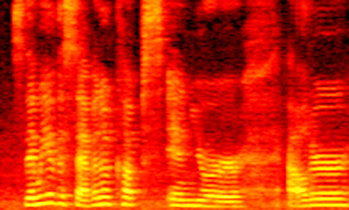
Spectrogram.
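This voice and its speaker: Audible room echo surrounds a woman talking at a fairly slow pace with ordinary pitch variation. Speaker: tarot reader and energy healer. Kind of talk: tarot reading. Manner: soft-spoken; halting.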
